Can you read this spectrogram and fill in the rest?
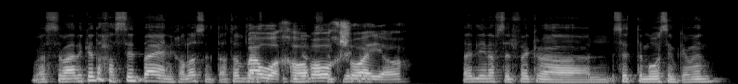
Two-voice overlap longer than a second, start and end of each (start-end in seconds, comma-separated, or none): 2.5-3.8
